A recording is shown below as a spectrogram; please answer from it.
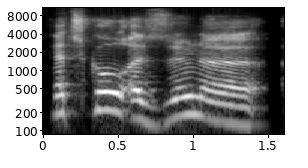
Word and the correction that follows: Azusa: is that how you say it? – Azusa Pacific. Azusa.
